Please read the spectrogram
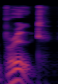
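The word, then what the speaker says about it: bruit: It's called a brute, pronounced br.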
